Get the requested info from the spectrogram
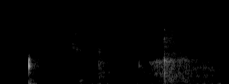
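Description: A single short, sharp pop about a quarter of a second in, followed by a few faint small sounds.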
